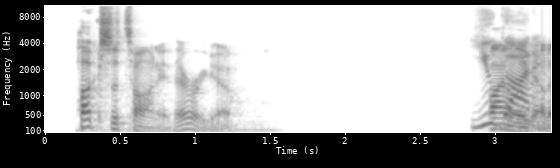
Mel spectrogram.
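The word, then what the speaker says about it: Punxsutawney: It's pronounced Patatani. Patitani.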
